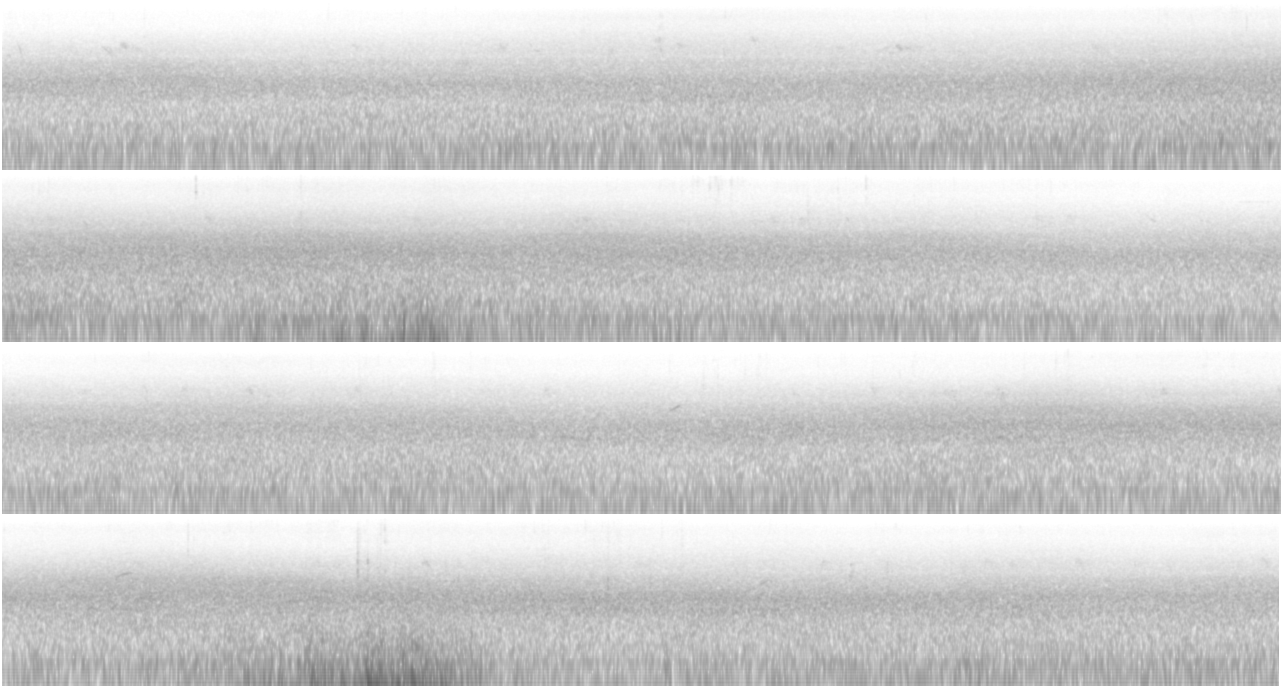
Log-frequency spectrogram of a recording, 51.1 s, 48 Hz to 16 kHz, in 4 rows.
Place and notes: Jinning Township, Kinmen County - At the lake
Birds singing, Wind, In the woods
Zoom H2n MS+XY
